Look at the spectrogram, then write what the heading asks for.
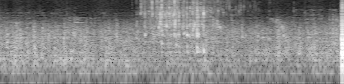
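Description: Water poured into a mold in the Sherlock Holmes: Crimes and Punishments video game, a soft continuous trickle and splash that swells briefly in the middle of the pour before settling back to a gentle flow.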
